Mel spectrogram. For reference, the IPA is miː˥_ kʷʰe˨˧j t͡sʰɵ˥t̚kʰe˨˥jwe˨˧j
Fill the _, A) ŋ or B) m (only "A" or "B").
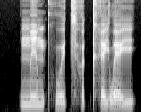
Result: B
